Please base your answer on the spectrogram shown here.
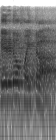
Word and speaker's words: Pteridophyta: Pteridophyta, the sound should come. Pteridophyta, okay. P is silent in this.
